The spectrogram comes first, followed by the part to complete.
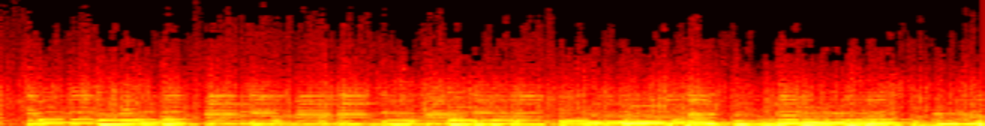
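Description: Instrumental break in an old sertanejo caipira recording: plucked acoustic guitars play a melody between sung verses.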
